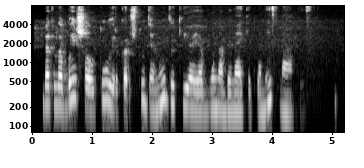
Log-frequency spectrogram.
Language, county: Lithuanian, Vilnius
